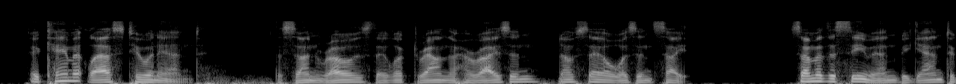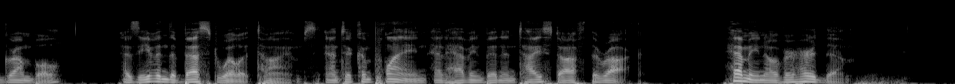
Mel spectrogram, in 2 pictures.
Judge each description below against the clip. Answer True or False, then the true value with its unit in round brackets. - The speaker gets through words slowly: False (150 wpm)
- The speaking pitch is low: True (100 Hz)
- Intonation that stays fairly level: False (3.7 semitones)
